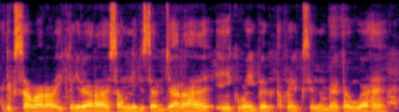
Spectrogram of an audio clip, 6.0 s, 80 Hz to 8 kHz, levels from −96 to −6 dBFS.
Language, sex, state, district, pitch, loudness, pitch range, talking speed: Bhojpuri, male, Bihar, Saran, 105 Hz, -17 LUFS, 100-105 Hz, 210 wpm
